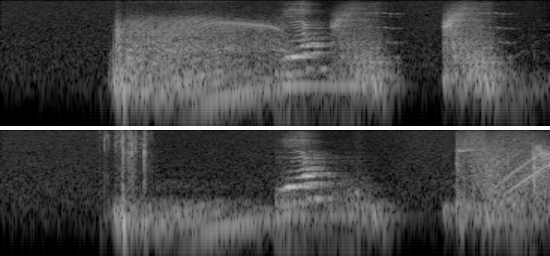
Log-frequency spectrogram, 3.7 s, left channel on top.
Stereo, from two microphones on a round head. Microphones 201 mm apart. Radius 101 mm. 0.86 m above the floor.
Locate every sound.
1.8 s a child speaking: 15° left (ahead or behind), 9 m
